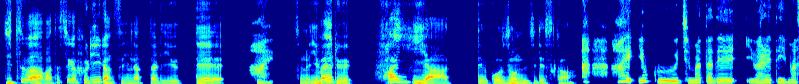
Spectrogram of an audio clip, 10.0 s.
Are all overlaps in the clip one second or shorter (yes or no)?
yes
